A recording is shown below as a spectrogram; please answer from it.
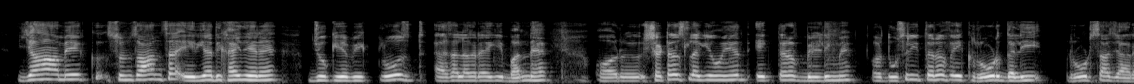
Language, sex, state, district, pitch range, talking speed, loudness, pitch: Hindi, male, Chhattisgarh, Korba, 180-210 Hz, 215 wpm, -16 LUFS, 195 Hz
